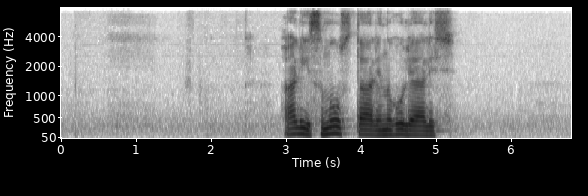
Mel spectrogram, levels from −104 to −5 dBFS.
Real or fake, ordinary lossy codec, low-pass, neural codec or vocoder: real; Opus, 32 kbps; 7.2 kHz; none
